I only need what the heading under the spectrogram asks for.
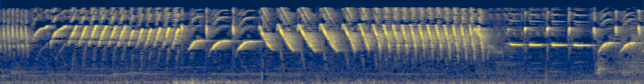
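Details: Caged canary entered in an Indonesian online singing contest, Pontianak, West Kalimantan: long, loud, continuous song of rapid rising and falling whistled notes, switching between fast trills and slower sweeps, with a steady buzzy tone near the end.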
